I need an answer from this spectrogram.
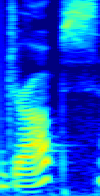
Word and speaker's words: Dropps: I buy my dishwashing and laundry detergent from Drops. That's spelled DROPPS.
